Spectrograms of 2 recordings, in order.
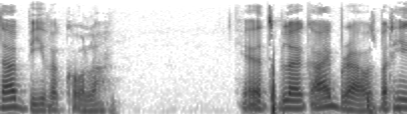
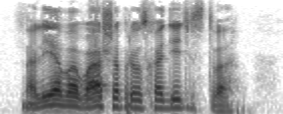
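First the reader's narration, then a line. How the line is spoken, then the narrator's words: Rough shout. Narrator (Russian): грубо крикнул с кучер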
